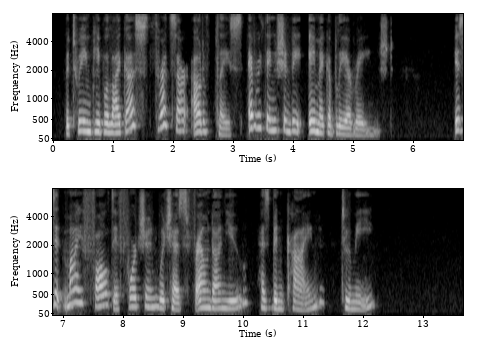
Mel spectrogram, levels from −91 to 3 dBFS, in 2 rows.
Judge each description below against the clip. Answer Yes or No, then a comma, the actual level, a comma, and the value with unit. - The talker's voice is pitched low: No, high, 210 Hz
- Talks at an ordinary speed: No, slow, 130 wpm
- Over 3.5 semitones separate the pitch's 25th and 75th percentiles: Yes, average, 5.0 semitones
